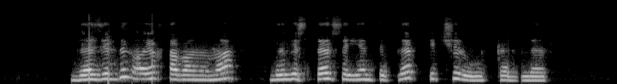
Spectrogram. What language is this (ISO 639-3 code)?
bak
